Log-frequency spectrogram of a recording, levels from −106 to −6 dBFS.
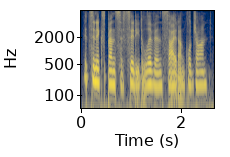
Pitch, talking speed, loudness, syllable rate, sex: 175 Hz, 225 wpm, -20 LUFS, 6.5 syllables/s, female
